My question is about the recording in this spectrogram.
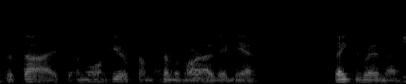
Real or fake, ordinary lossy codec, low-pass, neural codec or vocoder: fake; AAC, 16 kbps; 7.2 kHz; codec, 24 kHz, 0.9 kbps, WavTokenizer, medium music audio release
